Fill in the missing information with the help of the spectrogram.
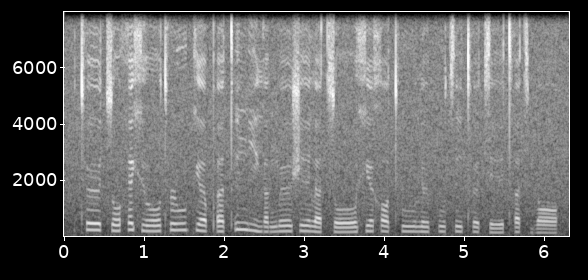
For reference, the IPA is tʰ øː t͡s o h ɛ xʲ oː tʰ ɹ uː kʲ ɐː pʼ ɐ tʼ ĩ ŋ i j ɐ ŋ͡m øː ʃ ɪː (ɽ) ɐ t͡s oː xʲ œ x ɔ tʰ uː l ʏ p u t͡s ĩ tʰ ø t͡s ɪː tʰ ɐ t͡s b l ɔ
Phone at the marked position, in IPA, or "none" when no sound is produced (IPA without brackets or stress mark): l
